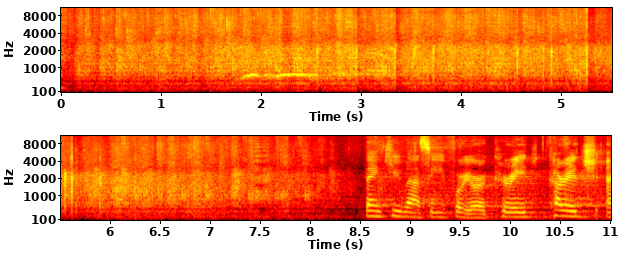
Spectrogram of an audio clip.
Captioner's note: applause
